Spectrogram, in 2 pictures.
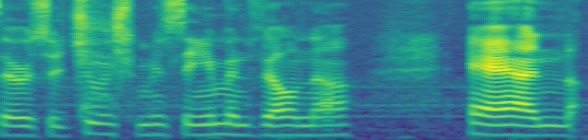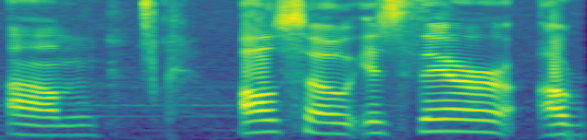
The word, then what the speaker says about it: Vilna: Now, I always refer to it as Vilna because that's the Yiddish pronunciation.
